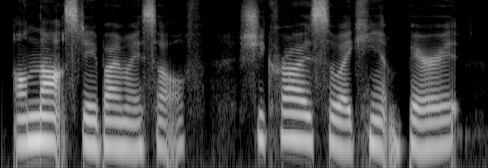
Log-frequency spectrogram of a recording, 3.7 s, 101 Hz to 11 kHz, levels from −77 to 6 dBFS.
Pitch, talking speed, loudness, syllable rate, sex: 195 Hz, 195 wpm, -17 LUFS, 4.2 syllables/s, female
